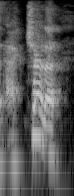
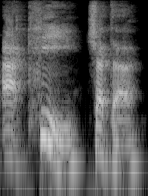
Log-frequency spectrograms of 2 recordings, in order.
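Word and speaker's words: Akecheta: first came up with our original pronunciation was act chata because we didn't hear it it was just in written form so I'll take the blame for that but now that we've heard it we are gonna do better at it could a key or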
